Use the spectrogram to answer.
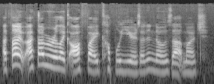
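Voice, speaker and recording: A woman's voice: mid-range voice, expressive, fast, dry recording. A woman of twenty-one co-hosting a casual chat, giggly and teasing. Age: 20s. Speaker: podcast co-host.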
